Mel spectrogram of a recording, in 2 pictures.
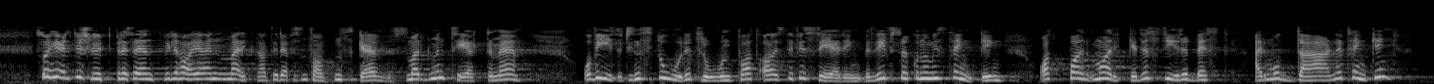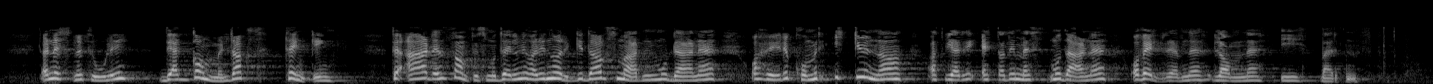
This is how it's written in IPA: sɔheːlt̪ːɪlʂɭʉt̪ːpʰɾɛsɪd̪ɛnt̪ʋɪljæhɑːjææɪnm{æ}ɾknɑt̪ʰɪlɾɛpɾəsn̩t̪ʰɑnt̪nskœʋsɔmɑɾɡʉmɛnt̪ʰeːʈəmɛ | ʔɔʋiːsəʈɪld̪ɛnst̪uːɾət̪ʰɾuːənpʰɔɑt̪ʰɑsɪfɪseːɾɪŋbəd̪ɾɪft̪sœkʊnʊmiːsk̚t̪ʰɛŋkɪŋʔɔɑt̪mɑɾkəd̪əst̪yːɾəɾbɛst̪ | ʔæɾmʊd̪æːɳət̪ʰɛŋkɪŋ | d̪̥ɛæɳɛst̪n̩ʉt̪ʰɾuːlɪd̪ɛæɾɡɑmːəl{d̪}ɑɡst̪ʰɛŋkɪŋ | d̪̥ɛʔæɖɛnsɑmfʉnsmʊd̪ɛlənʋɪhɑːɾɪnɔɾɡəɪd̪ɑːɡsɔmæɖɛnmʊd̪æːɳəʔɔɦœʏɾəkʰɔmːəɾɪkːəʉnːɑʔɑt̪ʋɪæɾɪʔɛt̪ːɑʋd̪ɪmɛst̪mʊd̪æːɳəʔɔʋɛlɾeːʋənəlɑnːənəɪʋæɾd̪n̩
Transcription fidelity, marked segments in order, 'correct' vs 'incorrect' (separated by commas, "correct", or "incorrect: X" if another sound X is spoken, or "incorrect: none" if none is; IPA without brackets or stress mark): correct, correct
